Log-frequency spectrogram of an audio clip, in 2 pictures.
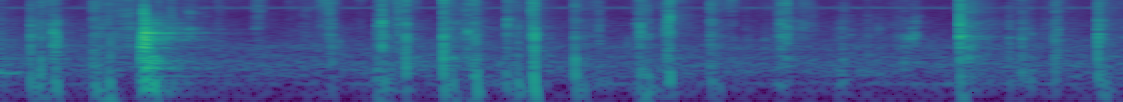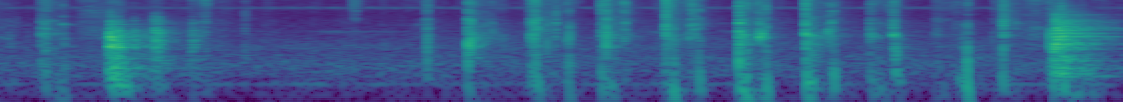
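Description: Tarot cards being shuffled by hand, a run of quick crisp riffling and tapping bursts in irregular clusters, close and fairly loud, with no talking.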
